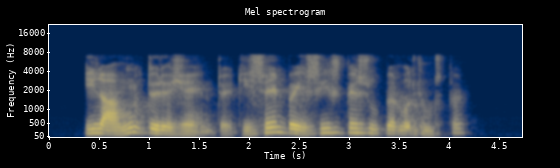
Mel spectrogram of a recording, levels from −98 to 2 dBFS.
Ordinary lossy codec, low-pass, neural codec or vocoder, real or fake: MP3, 64 kbps; 7.2 kHz; autoencoder, 22.05 kHz, a latent of 192 numbers a frame, VITS, trained on one speaker; fake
